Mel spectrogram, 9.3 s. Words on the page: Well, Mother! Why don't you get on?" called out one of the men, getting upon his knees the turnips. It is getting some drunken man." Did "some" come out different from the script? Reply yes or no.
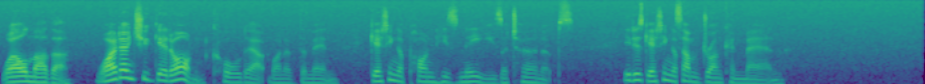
no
